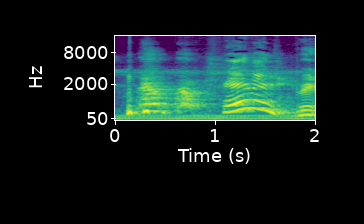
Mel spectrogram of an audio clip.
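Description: Voices, with one drawn-out call about a second in that rises and then falls in pitch.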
